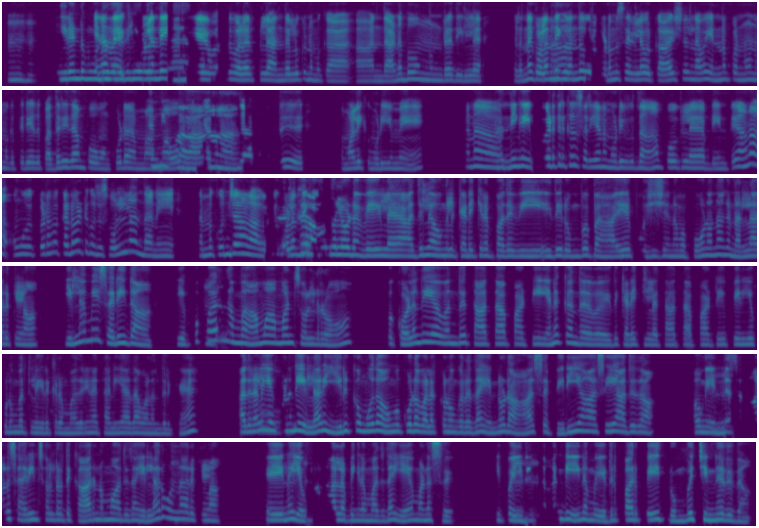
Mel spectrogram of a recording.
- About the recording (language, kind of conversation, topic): Tamil, podcast, உறுதியாக “இல்லை” என்று சொல்லியதன் மூலம் நீங்கள் கற்றுக்கொண்ட பாடம் என்ன?
- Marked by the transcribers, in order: distorted speech; static; other noise; other background noise; tapping; in English: "ஹையர் பொசிஷன்"; mechanical hum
